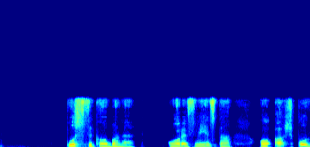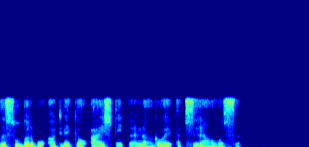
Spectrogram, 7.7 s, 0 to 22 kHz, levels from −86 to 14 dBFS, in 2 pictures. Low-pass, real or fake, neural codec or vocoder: 7.2 kHz; fake; codec, 16 kHz, 1.1 kbps, Voila-Tokenizer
